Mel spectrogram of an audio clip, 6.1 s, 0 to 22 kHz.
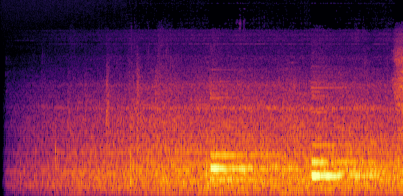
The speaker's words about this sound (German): Meine Damen und Herren an Gleis 2, Ihr Zug fährt in Kürze ab. Bitte steigen Sie ein. Türen schließen selbsttätig. Vorsicht bei der Abfahrt.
